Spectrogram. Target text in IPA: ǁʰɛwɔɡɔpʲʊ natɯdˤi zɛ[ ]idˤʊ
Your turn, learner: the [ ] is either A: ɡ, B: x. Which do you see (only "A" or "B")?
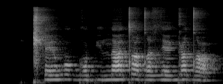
A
